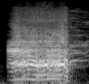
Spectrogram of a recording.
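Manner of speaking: sudden loud yelp; mock startled yelp. Friend interrupting a heartfelt moment with a loud yelp. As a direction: blurt out a sharp surprised "Ah!". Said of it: "She'll go going".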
